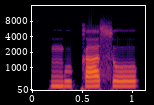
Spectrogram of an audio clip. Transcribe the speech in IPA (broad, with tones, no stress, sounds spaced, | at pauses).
m u˨ k a˨˦ s o˧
